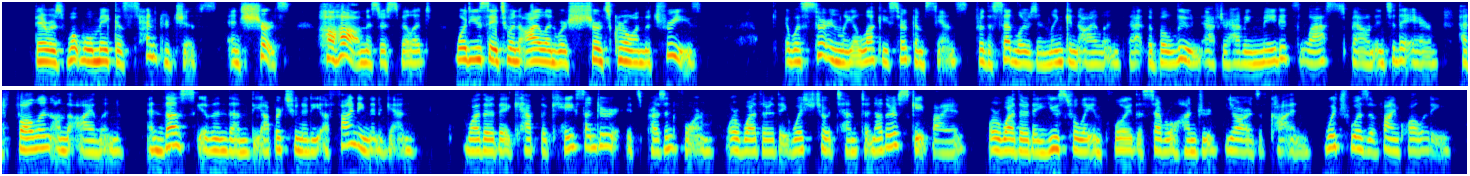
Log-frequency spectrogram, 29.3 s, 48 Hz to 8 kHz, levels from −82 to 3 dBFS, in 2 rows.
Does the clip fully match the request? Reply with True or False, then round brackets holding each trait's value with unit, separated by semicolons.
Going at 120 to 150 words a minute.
False (205 wpm)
